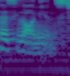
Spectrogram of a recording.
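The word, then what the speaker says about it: Thessalonians: इसका नाम है थेसालोनियंस तो आप इंग्लिश में इसको प्रोनाउंस करते हैं थेस नियस टी यहां पे थ की फॉर्म में यूज होगा थ की साउंड थेलो नियस ठीक है थेलो नियस अब आप मेरे पीछे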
